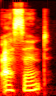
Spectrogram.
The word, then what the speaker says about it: present: The word present can be a noun, pronounced as present, meaning a gift or a gift item.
